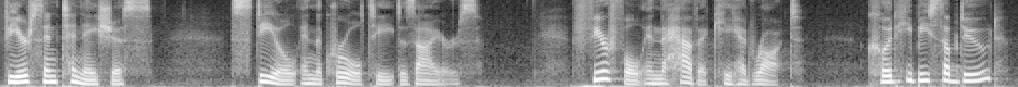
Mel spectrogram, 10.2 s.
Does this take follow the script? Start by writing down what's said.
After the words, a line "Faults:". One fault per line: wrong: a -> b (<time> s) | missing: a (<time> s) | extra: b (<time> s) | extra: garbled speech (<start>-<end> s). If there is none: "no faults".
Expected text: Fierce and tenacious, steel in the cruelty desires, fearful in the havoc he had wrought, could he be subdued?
Fierce and tenacious, steel in the cruelty desires, fearful in the havoc he had wrought, could he be subdued?
Faults:
no faults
